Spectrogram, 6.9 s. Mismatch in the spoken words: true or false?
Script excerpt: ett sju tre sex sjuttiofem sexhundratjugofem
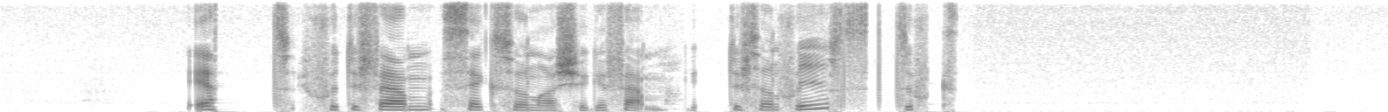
true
